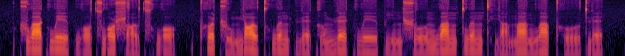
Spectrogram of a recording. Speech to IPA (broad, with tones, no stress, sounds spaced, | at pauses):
ʈ͡ʂ w ä˥ k w e˥˩ ɪ̯ p w ɔ˧˥ t͡s w ɔ˥˩ ʂ ɑ˨˩ ʊ̯ t͡sʰ w ɔ˥˩ | pʰ ɤ˥˩ ʈ͡ʂ u˨˩ m j ɑ˥˧ ʊ̯ t̪ʰ w ə˥˩ n p ɥ ɛ˨˩ k ɤ˦ m ɥ ɛ˥˩ k w e˥ ɪ̯ p i˧˥ n ʂ o˧˥ ʊ̯ m w a˥ n t̪ w ə˥ n t̪ʰ j ä˨˩ m ä˥˧ n̪ w ä˥˩ pʰ o˧˥ ʊ̯ t̪ ɥ ɛ˧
